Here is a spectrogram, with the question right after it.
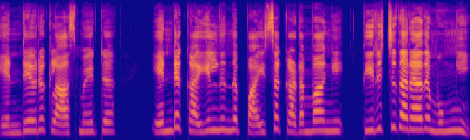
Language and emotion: Malayalam, angry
